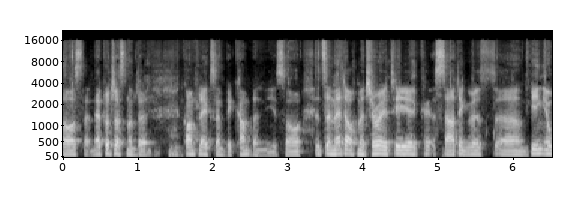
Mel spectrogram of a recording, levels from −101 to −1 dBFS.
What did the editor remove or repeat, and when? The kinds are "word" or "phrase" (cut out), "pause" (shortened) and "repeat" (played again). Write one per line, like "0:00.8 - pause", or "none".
0:01.0 - phrase
0:03.3 - word

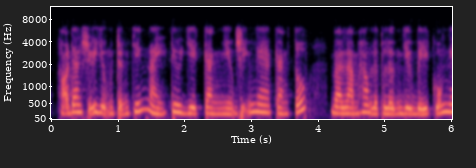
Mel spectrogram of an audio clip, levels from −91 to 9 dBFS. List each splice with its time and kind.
0:01.7 - word
0:02.8 - word
0:04.8 - word

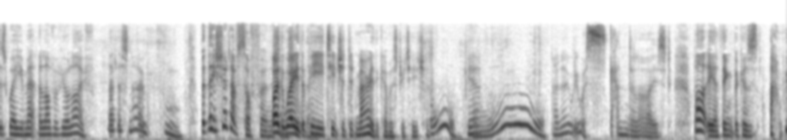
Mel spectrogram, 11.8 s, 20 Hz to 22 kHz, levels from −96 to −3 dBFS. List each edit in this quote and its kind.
0:08.2 - pause

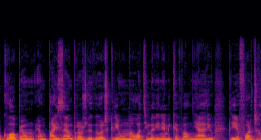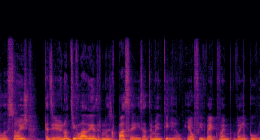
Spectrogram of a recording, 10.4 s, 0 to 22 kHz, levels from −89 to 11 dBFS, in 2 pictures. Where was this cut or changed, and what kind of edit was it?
0:07.4 - word
0:08.5 - word

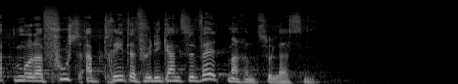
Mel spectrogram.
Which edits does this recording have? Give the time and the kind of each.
none

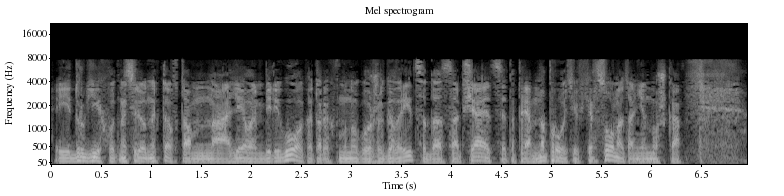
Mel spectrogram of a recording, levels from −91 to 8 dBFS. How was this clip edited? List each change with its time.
0:01.1 - word

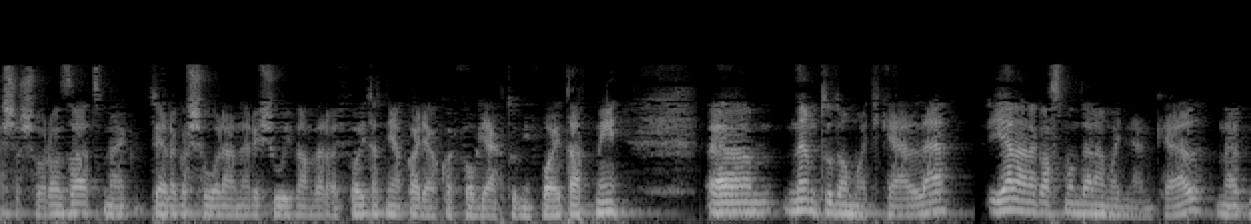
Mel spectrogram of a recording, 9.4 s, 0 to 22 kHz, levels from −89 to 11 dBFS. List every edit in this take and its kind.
0:07.3 - pause

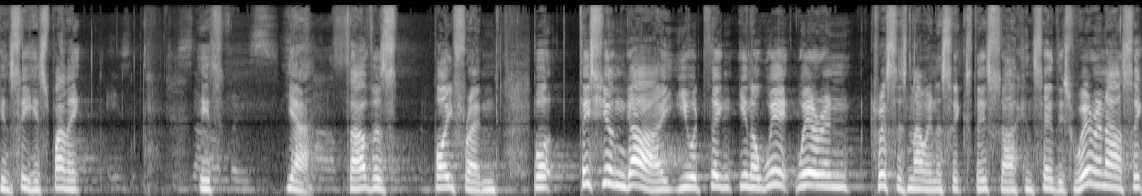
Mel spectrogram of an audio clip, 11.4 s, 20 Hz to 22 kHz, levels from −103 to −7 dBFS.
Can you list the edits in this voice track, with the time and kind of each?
0:02.8 - pause
0:05.3 - pause

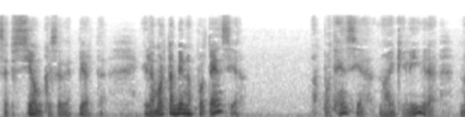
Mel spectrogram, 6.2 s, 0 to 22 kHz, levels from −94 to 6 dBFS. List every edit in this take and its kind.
none

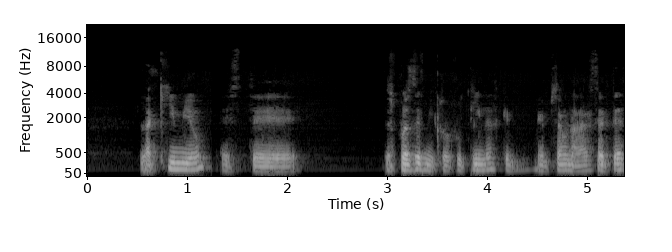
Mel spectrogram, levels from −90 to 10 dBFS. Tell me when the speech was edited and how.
0:01.2 - pause
0:03.3 - word

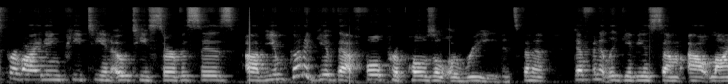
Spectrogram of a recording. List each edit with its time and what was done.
0:02.4 - pause

